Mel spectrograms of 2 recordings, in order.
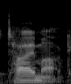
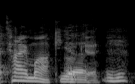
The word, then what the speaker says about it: Taimak: so they hired uh i've heard his name be pronounced as tai mok yeah tai mak he was 19.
